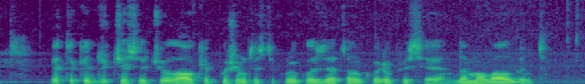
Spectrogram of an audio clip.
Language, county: Lithuanian, Kaunas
